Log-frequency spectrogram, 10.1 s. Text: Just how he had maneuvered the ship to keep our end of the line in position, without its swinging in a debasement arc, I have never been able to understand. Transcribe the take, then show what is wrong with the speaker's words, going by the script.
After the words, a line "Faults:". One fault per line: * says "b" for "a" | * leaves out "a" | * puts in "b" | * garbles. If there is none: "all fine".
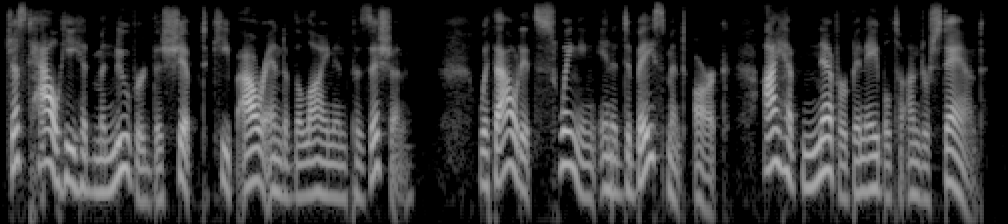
Just how he had maneuvered the ship to keep our end of the line in position, without its swinging in a debasement arc, I have never been able to understand.
Faults:
all fine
